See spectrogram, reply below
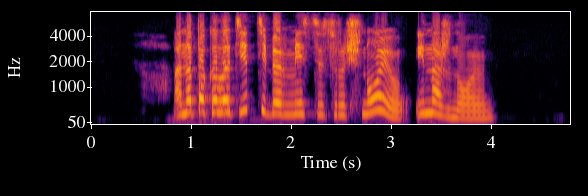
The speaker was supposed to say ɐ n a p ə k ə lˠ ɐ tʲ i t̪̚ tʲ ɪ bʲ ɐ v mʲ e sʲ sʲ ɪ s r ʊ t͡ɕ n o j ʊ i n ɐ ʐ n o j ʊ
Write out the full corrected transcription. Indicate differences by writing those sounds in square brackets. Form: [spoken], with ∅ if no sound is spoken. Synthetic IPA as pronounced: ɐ n a p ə k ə lˠ ɐ tʲ i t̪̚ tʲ ɪ bʲ [a] v mʲ e sʲ [tʲ] ɪ s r ʊ t͡ɕ n o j ʊ i n ɐ ʐ n o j ʊ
